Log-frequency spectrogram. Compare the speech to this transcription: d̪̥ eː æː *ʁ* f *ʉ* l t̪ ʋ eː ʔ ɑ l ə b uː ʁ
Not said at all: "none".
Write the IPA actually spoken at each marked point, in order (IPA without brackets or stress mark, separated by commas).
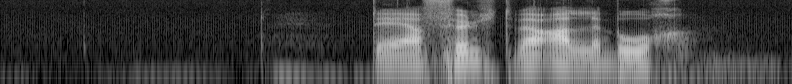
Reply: ʁ, ʉ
